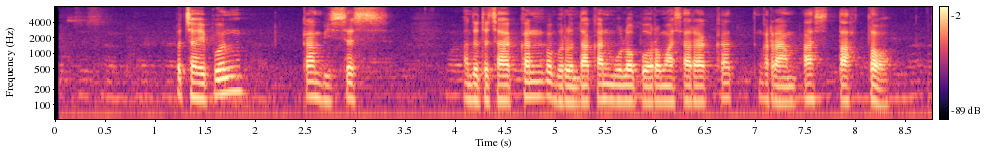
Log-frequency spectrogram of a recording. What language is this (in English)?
Javanese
